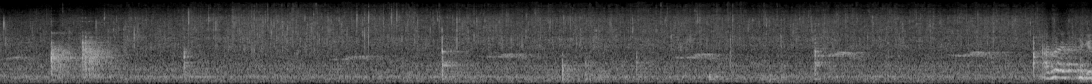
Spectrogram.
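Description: Onion and garlic frying in a pan, a steady close sizzle and crackle with occasional stirring clinks and scrapes, broken by a few faint tonal chirps in the background.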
